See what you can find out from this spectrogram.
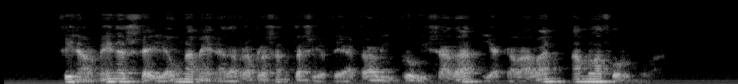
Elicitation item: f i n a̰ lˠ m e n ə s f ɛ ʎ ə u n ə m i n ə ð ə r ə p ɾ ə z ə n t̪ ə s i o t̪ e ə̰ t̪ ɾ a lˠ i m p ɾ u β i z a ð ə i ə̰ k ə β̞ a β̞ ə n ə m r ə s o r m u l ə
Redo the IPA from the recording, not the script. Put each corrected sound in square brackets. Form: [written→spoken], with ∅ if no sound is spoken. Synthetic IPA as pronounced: f i n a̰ lˠ m e n ə s f ɛ [ʎ→j] ə u n ə m [i→ɛ] n ə ð ə r ə p ɾ ə z ə n t̪ ə s i o t̪ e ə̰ t̪ ɾ a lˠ i m p ɾ u β i z a ð ə i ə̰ k ə β̞ a β̞ ə n ə m [r→l] ə [s→f] o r m u l ə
